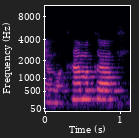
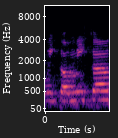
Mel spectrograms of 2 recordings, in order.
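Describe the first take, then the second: First: The name is said as one word. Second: The name is split into two parts. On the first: The speaker is local to the area. The speaker calls it right. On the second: The speaker is not from the area. The speaker calls it wrong.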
